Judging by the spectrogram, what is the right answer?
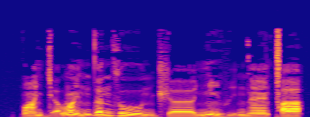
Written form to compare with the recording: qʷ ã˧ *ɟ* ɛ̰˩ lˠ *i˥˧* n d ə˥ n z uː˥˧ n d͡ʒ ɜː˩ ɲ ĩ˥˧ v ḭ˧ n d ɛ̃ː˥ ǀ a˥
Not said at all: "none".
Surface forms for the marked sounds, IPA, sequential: ɟ, ĩ˥˧

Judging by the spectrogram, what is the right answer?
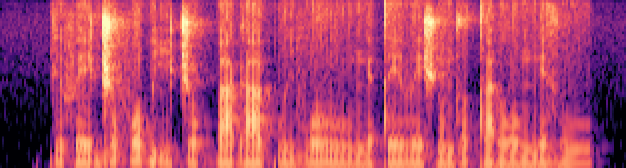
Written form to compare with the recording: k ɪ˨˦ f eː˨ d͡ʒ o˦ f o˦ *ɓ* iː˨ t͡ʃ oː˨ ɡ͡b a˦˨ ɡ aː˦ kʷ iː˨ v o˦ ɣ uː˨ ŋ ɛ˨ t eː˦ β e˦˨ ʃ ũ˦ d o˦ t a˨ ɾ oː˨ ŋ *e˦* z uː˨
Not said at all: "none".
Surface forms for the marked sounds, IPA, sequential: ɓ, e˦

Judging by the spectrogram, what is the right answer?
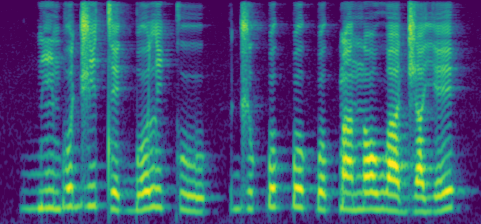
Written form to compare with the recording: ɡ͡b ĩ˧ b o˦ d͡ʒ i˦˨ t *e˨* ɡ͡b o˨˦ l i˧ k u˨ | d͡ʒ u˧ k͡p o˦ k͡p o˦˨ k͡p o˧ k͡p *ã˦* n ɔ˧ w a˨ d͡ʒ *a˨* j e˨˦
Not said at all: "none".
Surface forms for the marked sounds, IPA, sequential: e˨, ã˧, a˨

